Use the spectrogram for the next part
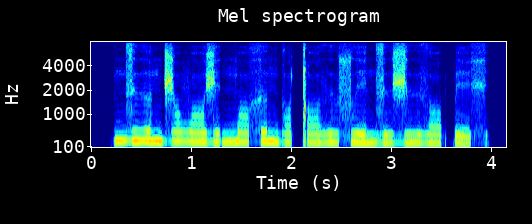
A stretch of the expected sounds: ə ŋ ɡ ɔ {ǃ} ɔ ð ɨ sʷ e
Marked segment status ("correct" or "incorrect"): correct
